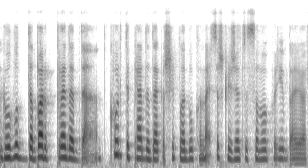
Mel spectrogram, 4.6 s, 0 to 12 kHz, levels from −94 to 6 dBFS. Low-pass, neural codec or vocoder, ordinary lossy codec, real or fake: 7.2 kHz; codec, 16 kHz, 1 kbps, FunCodec, trained on LibriTTS, 50 frames a second; Opus, 32 kbps; fake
